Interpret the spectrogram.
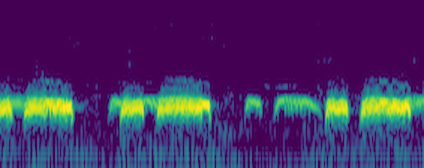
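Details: Spotted dove (cu gáy, cu đất) cooing, with gáy gọi, thúc and gù styles, used to stimulate other doves. Deep, mellow coos in short and long notes, about seven in under four seconds, some clipped and soft, over a faint steady high hiss.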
